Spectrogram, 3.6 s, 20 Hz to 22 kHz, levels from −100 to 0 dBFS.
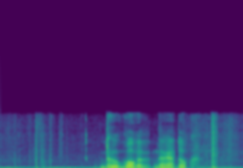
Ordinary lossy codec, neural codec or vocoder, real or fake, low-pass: AAC, 32 kbps; none; real; 7.2 kHz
